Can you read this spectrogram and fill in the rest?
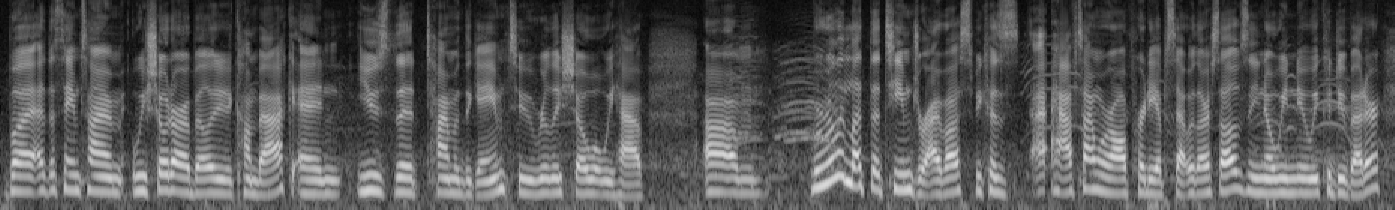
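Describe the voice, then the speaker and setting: A young woman goalkeeper talking quickly and eagerly in a post-game interview, outdoors at a stadium at night into a handheld mic. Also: medium pitch, slight background noise. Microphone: handheld mic held at chin.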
